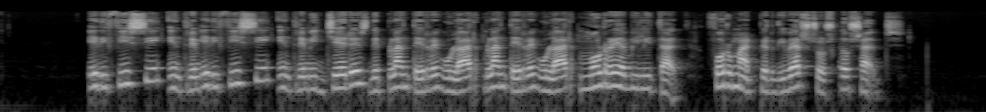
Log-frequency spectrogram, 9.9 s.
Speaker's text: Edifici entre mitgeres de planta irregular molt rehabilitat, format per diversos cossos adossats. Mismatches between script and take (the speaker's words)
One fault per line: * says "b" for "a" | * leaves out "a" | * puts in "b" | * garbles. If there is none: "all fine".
* puts in "edifici entre"
* puts in "planta irregular"
* leaves out "cossos"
